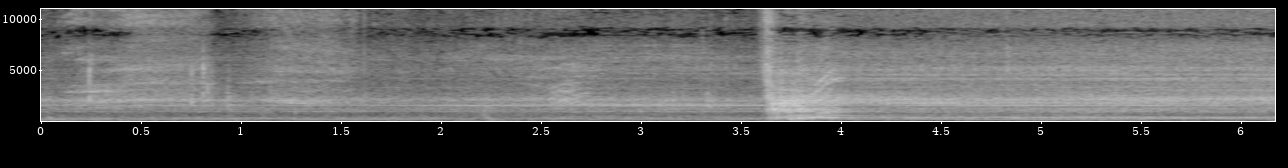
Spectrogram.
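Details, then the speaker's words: HVAC pump motor the customer complained was noisy: constant hissing, whirring whine with a rough edge and a brief bang midway. Bad bearings were found, and the pump was removed for bearing replacement. Motor bearing noise. "that's the bearings boy that's the bearings bud"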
